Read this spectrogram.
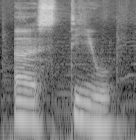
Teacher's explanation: However, for the third word, estiu, that E is not actually an E when it sounds, but a neutral vowel because it is not stressed. So you say estiu.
